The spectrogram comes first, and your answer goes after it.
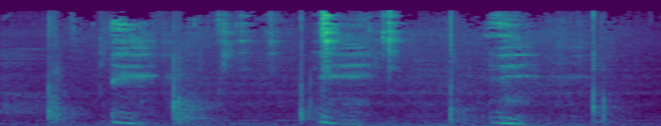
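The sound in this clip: Footsteps in a factory workshop: a worker in welding gear and a hard hat walks with an exaggerated, robotic gait. Many clanking, metallic steps ring out at an uneven pace, alone and fairly loud.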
